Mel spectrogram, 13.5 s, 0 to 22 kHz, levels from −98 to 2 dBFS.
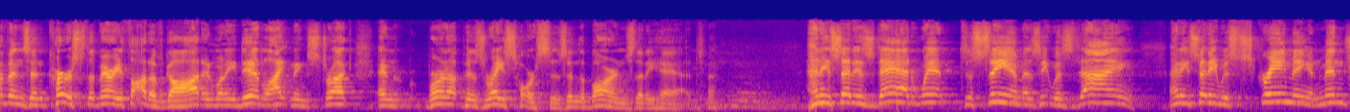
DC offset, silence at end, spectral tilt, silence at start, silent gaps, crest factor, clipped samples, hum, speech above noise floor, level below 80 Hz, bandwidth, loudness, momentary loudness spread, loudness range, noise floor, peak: under 0.1%; 0 s; -1 dB/octave; 0 s; none; 20 dB; under 0.1%; none; 27 dB; -70 dBFS; 11.5 kHz; -22 LUFS; 11 LU; 6 LU; -51 dBFS; -6 dBFS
